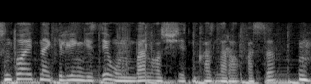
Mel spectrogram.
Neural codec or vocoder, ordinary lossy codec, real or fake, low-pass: none; none; real; 7.2 kHz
